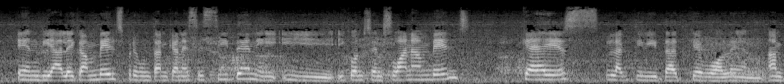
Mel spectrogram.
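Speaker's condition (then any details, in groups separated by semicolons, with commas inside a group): No condition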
